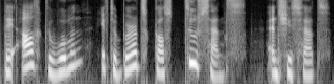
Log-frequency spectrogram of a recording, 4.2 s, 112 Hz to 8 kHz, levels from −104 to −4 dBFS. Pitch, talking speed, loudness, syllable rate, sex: 225 Hz, 185 wpm, -20 LUFS, 4.3 syllables/s, female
